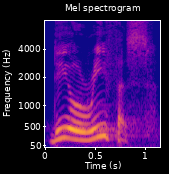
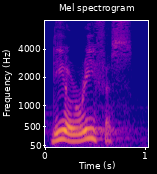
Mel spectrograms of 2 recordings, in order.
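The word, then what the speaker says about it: Diotrephes: And it says, I wrote to the church, but this guy pronouncing his name is Diorephus, is actually how you pronounce it, Diorephus.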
